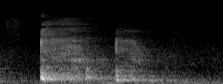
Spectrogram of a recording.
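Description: An elderly man coughing twice into his cupped hands, two sharp coughs under a second apart, each tailing off.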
